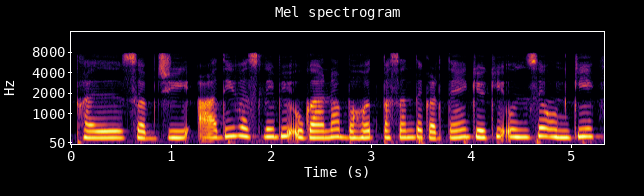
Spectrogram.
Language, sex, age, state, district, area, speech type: Hindi, female, 18-30, Rajasthan, Jaipur, urban, spontaneous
